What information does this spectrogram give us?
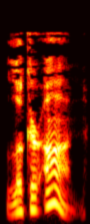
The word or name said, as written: looker-on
